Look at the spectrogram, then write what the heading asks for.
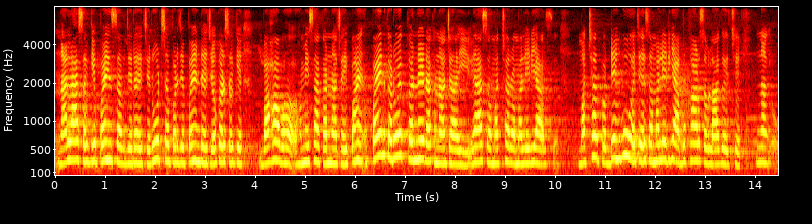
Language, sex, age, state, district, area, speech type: Maithili, female, 30-45, Bihar, Madhubani, urban, spontaneous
